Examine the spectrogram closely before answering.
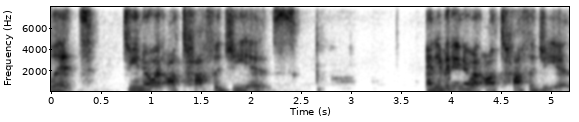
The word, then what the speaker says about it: autophagy: So autophagy, let me see if I can spell it.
